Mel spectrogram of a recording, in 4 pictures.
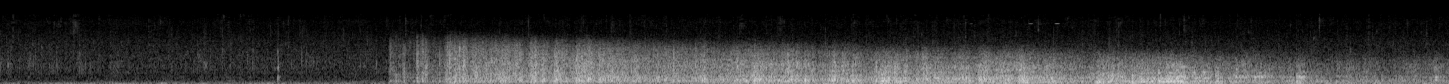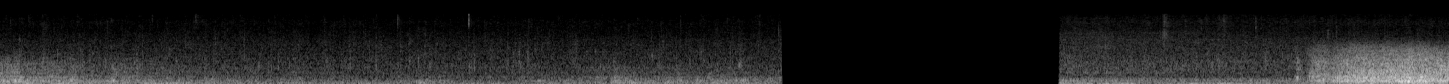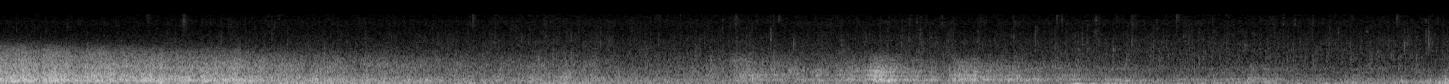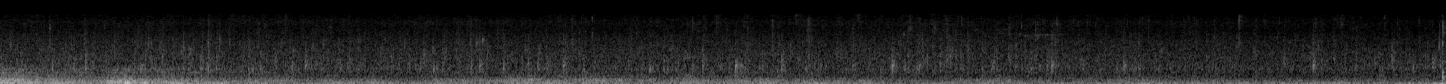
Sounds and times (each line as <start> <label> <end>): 0.0 rain 22.3
3.9 Thunder Sounds 16.1
25.1 rain 57.9
27.4 Thunder Sounds 45.4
